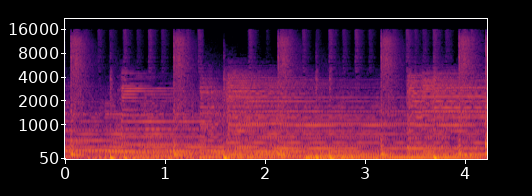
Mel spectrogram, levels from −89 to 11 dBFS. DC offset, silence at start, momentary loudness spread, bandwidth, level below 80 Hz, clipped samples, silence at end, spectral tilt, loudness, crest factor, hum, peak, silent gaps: under 0.1%; 0 s; 3 LU; 16.5 kHz; -26 dBFS; under 0.1%; 0 s; -5.5 dB/octave; -22 LUFS; 16 dB; none; -4 dBFS; none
